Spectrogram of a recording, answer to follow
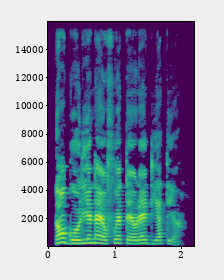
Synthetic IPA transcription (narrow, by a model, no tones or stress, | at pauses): nɔɡoːɾiɛnajɔfwɛtɛjɔɾɛːdiatea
